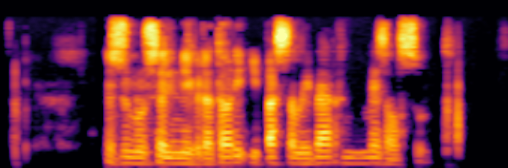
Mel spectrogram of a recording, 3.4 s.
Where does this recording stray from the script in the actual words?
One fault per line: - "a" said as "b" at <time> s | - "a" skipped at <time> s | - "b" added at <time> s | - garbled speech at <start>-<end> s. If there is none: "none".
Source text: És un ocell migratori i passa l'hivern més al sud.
none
